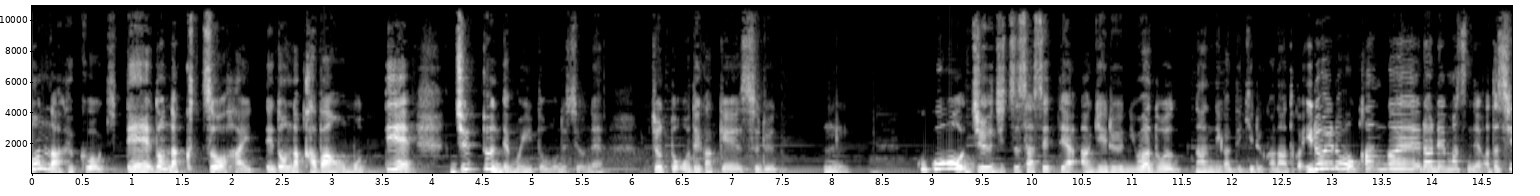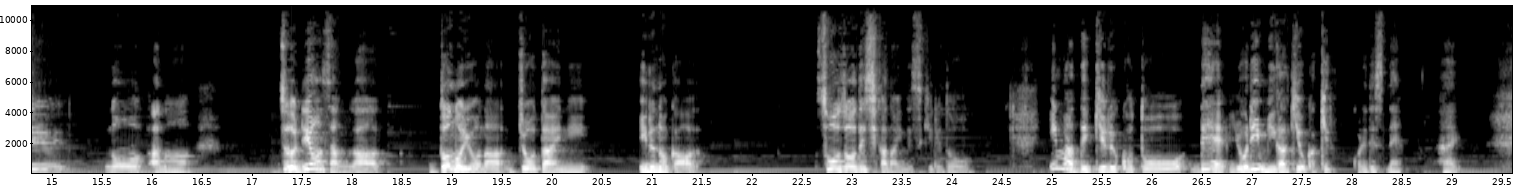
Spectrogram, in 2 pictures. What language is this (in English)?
Japanese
